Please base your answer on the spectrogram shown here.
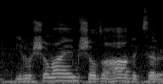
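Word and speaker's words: ירושלים: And the usual way we say Jerusalem is Yerushalayim, right? Yerushalayim, Shel Zahav, etc., right?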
